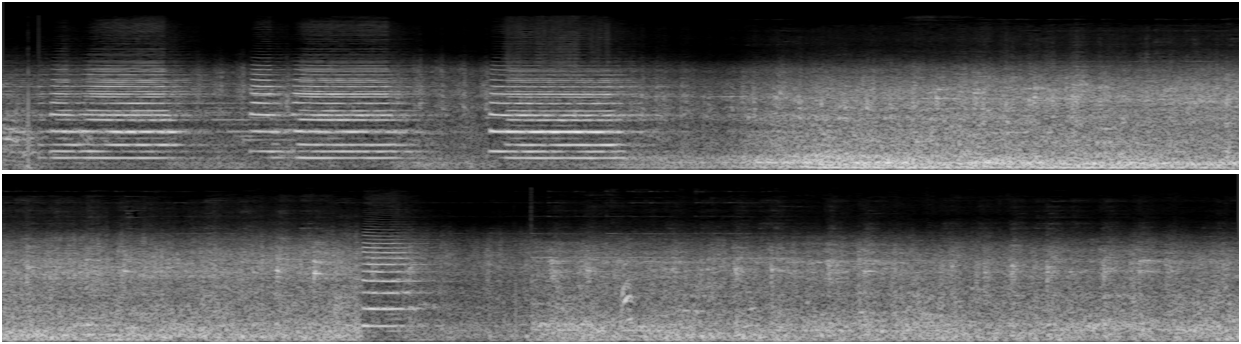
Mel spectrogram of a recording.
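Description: Train horn sounding three blasts in the first five seconds, then the train running along the track with a steady rumble and wheel clatter. A short horn toot comes about twelve seconds in.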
